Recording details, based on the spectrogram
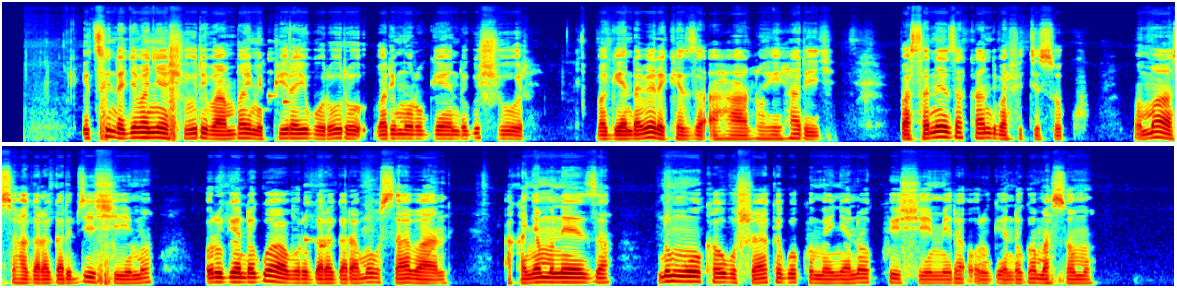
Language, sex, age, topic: Kinyarwanda, male, 25-35, education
